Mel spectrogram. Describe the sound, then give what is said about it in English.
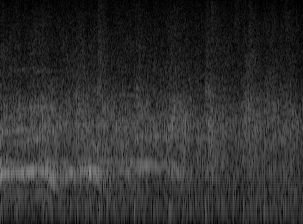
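A church audience claps for the Lord steadily for three seconds, a dense, continuous wash of applause, with a few raised voices shouting above it near the start. “Come on, somebody give the Lord a clap and a shout.”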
